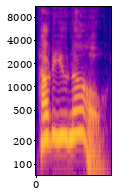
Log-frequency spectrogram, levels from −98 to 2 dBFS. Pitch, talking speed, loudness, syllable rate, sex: 185 Hz, 315 wpm, -17 LUFS, 6.2 syllables/s, male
